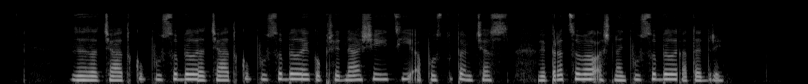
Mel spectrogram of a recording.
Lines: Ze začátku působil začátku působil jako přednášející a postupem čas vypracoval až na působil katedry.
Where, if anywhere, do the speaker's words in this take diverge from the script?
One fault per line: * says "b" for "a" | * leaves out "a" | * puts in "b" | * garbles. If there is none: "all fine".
all fine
